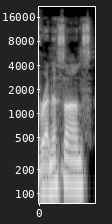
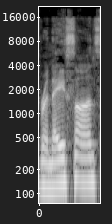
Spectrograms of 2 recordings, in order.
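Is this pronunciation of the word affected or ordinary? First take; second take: ordinary; affected. First: The word has its ordinary, everyday pronunciation. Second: The word has an affected, showy pronunciation. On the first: "instead of Renaissance" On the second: "he says Renaissance"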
